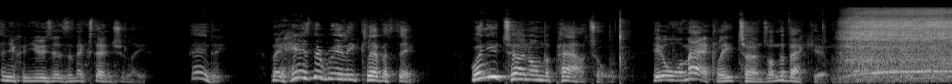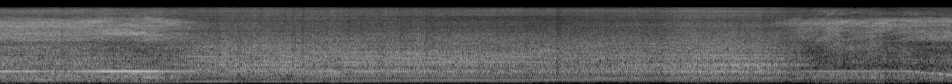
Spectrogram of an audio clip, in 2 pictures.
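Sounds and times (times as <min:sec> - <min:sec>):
power tool running: 0:08.3 - 0:19.0
vacuum cleaner whine: 0:08.3 - 0:19.0.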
